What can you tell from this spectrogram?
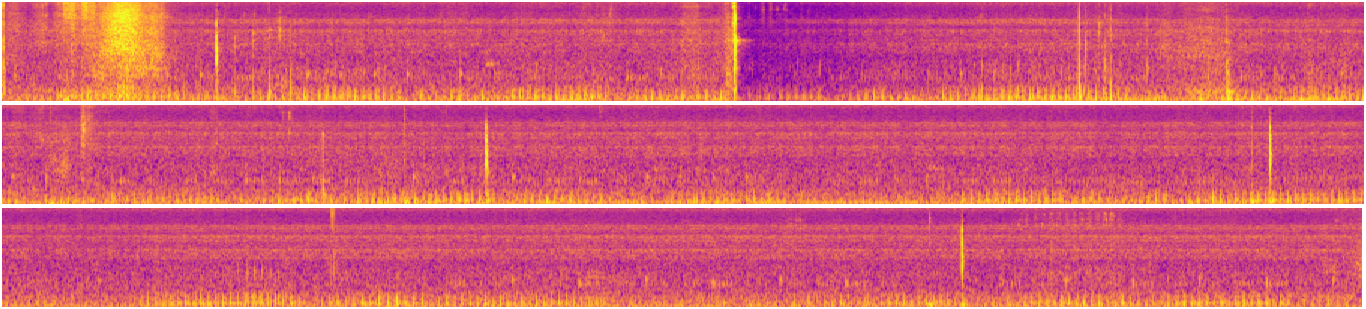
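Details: Pet cat Dutchess at play with a water bottle lid, purring in a soft, pulsing low rumble that continues throughout, broken by a loud knock early on and occasional light ticks.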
